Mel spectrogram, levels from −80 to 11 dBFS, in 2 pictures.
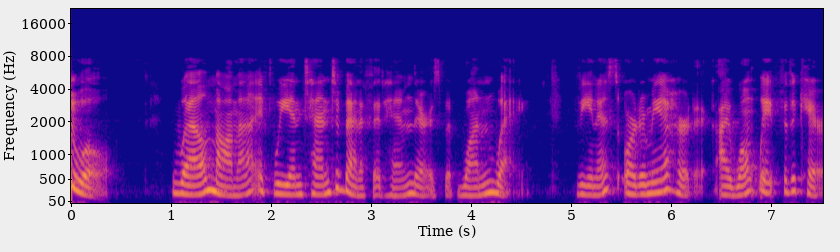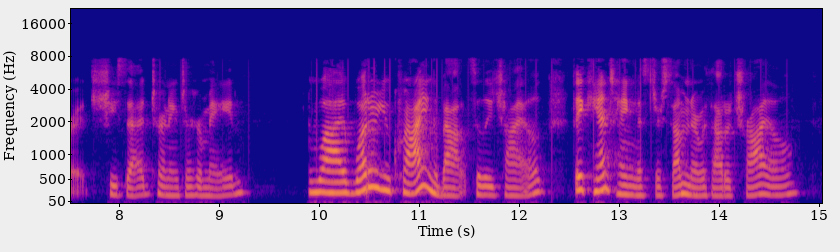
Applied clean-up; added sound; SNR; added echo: none; none; none; none.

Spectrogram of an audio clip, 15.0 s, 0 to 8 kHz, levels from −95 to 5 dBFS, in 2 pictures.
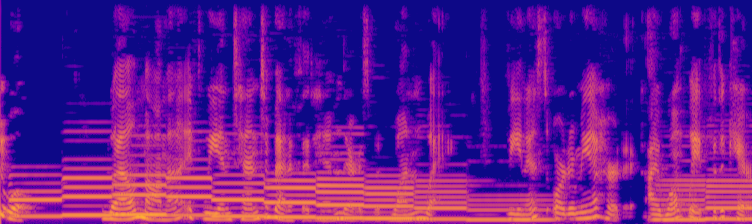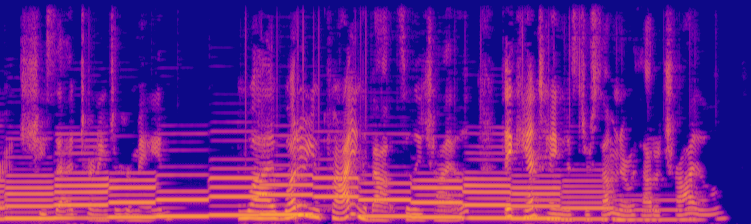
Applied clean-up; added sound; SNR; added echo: classical method Wiener filter.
